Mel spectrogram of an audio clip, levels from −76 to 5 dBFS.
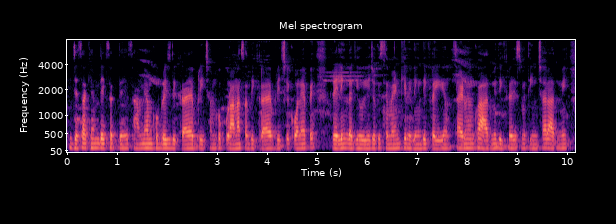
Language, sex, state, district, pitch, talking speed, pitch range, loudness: Hindi, male, Rajasthan, Nagaur, 115 Hz, 260 wpm, 110-120 Hz, -20 LUFS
